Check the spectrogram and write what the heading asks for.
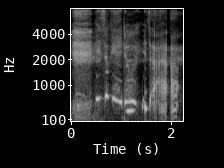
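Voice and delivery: laughing near tears; half laughing, half crying. Real, not acted. Laugh-cry over grief.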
